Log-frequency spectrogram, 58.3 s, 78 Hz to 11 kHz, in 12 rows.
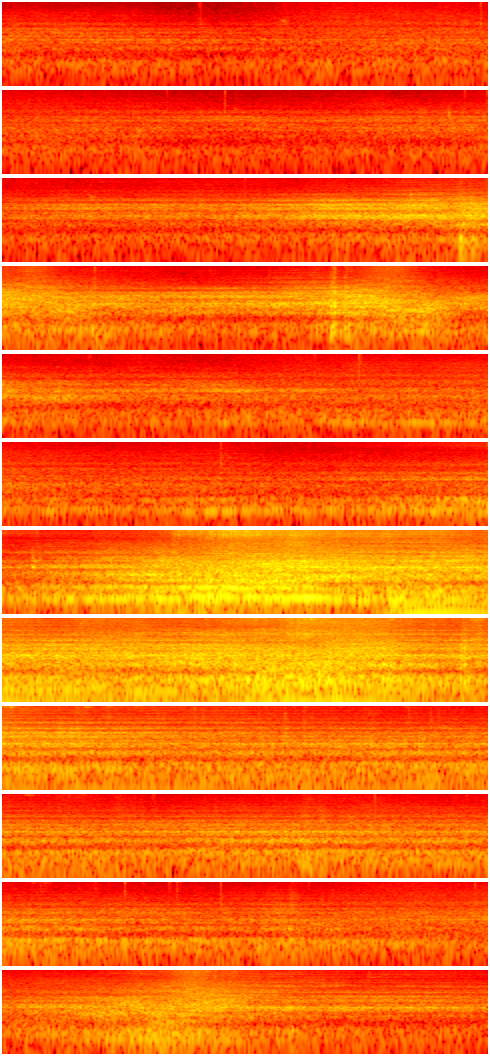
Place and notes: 大竹村, Dawu Township - Traffic and waves sound
Sound of the waves, Traffic sound
Zoom H2n MS +XY
Dawu Township, Taitung County, Taiwan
